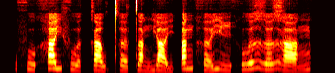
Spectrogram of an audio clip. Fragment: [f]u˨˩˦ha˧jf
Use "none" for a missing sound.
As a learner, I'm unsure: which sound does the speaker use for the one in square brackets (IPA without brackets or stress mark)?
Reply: f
